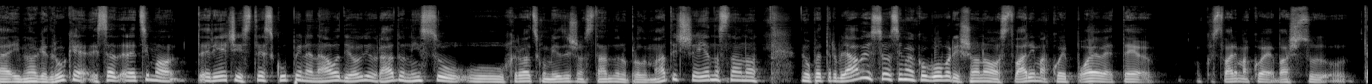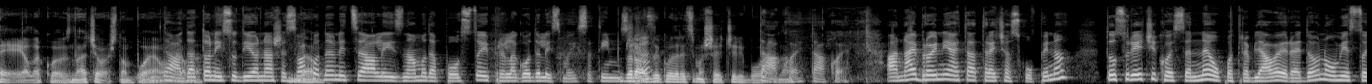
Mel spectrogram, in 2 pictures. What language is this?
Croatian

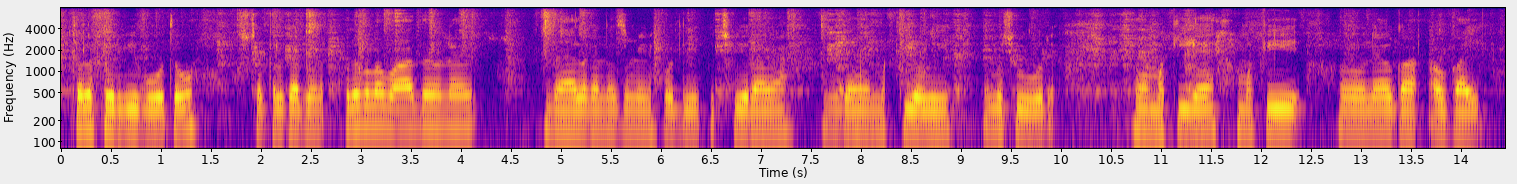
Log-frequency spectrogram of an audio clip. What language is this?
Dogri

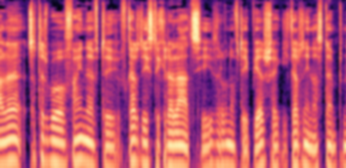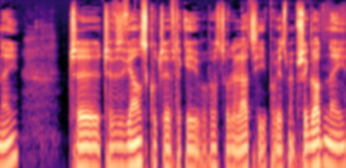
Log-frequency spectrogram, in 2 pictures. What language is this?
Polish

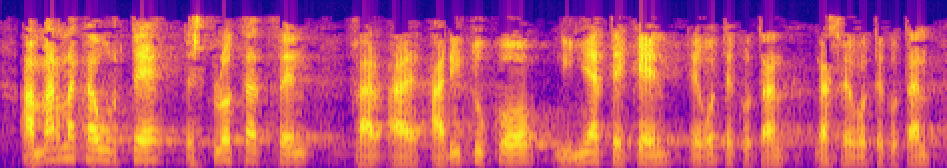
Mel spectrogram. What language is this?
Basque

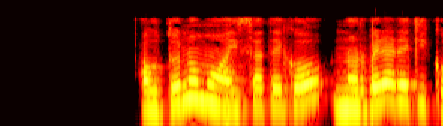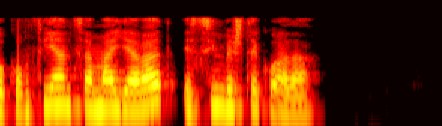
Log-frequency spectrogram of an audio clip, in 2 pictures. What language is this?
Basque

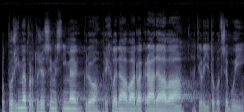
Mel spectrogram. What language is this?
Czech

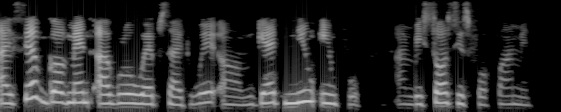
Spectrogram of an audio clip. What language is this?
Nigerian Pidgin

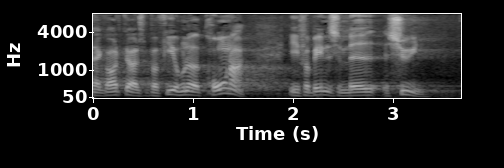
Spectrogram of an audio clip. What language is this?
Danish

